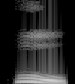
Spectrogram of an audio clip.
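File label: "Wù", Chinese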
